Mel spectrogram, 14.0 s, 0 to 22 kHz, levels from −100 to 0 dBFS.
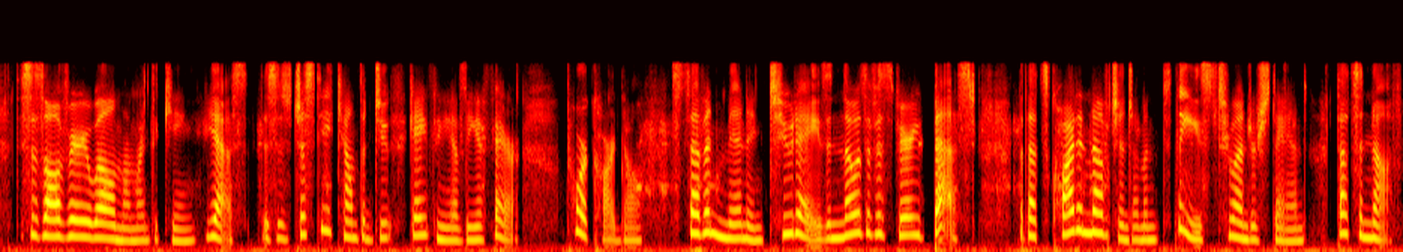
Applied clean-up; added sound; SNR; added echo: neural diffusion model UNIVERSE++.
